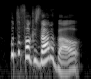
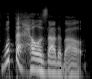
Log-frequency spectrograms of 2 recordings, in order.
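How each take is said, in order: First: Higher, louder on fuck; What the fuck is that about with fuck stressed hard; emphatic outrage. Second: Said in the usual way. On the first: Real, not acted. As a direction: punch the word fuck, indignant. Outraged repeat of the question.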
